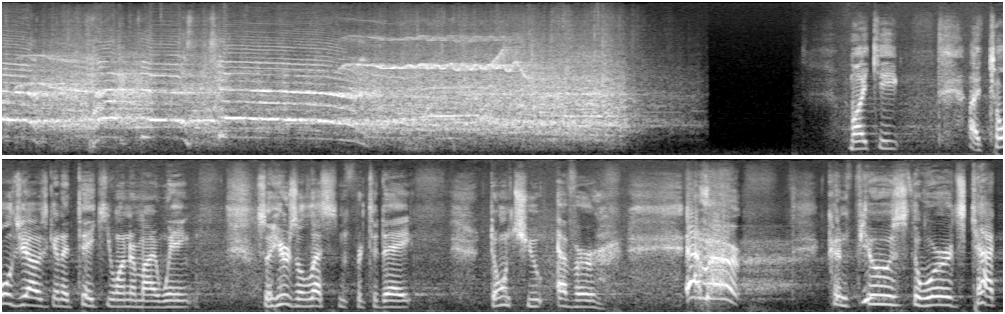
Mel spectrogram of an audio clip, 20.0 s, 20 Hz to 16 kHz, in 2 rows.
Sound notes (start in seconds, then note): 3.4 crowd cheering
